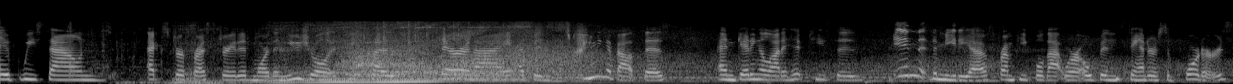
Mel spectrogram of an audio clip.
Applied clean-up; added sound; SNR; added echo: none; Motor vehicle (road); 4 dB; none.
